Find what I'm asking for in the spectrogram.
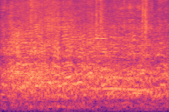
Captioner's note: laughs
